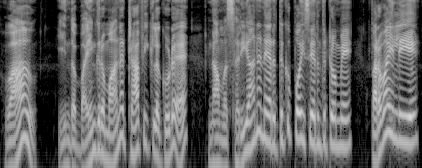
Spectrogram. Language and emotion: Tamil, surprised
